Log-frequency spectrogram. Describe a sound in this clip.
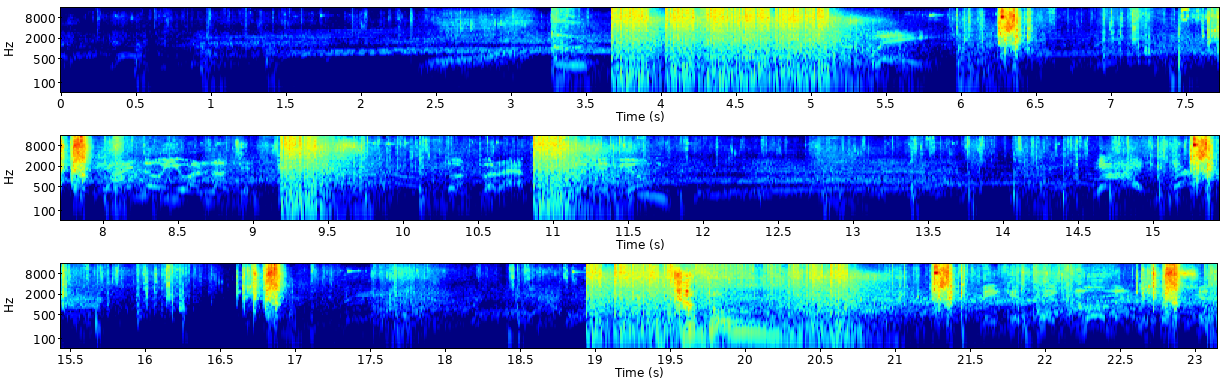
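Zombies groan and snarl close by.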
